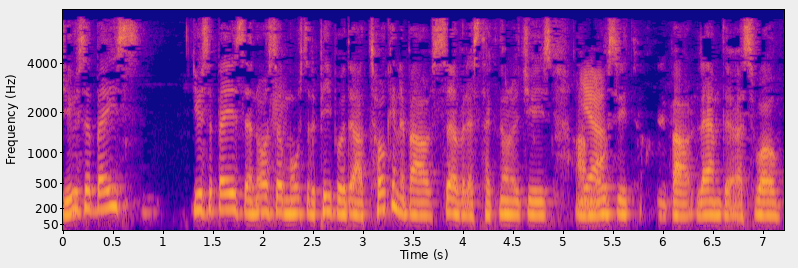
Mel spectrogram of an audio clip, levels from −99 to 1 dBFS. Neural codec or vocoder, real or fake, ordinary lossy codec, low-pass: none; real; MP3, 32 kbps; 7.2 kHz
